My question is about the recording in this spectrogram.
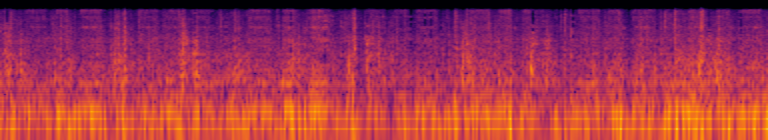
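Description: Vintage hopper-cooled stationary engine running steadily, with sharp clicks or knocks at uneven intervals over the low running sound.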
